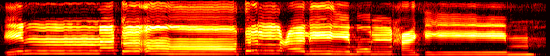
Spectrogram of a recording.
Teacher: یا مدہ کو 3 حرکات کے برابر کھینچ کر پڑھتے ہیں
